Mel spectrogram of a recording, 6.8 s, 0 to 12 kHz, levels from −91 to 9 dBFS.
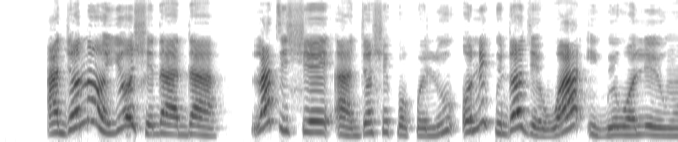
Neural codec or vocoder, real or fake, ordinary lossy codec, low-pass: none; real; none; none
